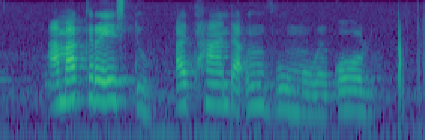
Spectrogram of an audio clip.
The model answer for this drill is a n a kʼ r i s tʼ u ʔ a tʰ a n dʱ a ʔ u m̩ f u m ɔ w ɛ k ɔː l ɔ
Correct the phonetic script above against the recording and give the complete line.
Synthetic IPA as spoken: a m a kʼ r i s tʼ u a tʰ a n dʱ a ʔ u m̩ v u m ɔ w ɛ k ɔː l ɔ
